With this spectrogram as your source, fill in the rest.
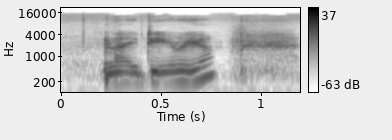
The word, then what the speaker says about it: Cnidaria: The phylum being Cnidaria. It starts with a C, but you don't pronounce the C. Cnidaria.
